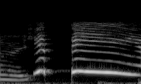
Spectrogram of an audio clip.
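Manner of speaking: high, loud, drawn-out cheer; whooping high with delight; gleeful yell. A narrator's reading. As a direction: yell it out for the whole crowd. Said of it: "everybody yelled".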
